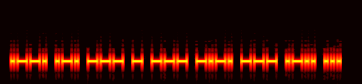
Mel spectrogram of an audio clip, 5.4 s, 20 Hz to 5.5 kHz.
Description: Morse code, heard as a keyed tone, about 25 wpm, 600 Hz. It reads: PROTOCOLS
